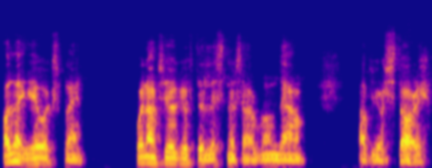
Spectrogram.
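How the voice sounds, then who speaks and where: A man's voice: low voice, fairly even intonation, moderate pace, highs cut off. A man hosting a podcast interview, upbeat and friendly, laughing easily with his guest. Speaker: podcast host.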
